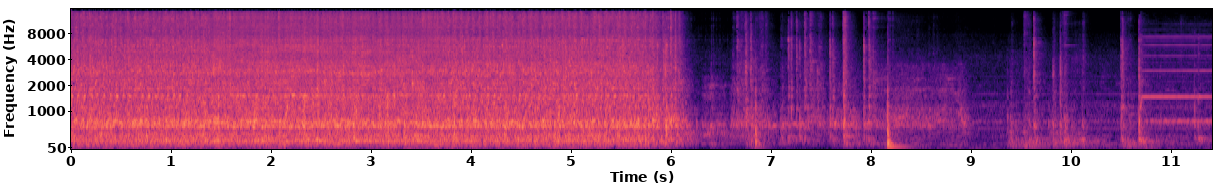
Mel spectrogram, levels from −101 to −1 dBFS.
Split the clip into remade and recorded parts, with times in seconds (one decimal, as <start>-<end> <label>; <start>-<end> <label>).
0.0-1.4 recorded; 1.4-3.7 remade; 3.7-11.4 recorded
